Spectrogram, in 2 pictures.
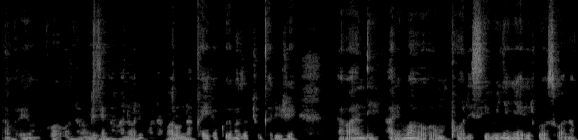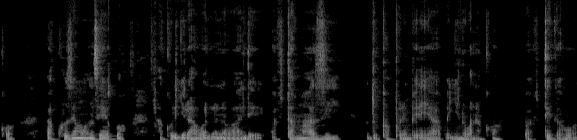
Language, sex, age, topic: Kinyarwanda, male, 25-35, government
